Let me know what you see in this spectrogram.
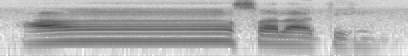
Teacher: حروف اخفا 15 ہیں، اور اخفا کے معنی آتے ہیں آواز کو ناک میں چھپا کر پڑھنا، یعنی یہ نون جو آیا ہے عن صلاتہم کہیں گے تو نون ظاہر ہو جائے گا، بلکہ ہم اس کو نون کی آواز کو چھپائیں گے۔ عن صلاتہم، عن یعنی نون کی آواز صاف طور پر ظاہر نہیں ہوگی بلکہ چھپ جائے گی۔ جیسے اردو میں اخفا کی مثال آسانی سے سمجھانے کے خاطر پنکھا جیسا کہتے ہیں، حالانکہ لکھتے ہیں پنکھا لیکن پڑھتے ہیں نون کو چھپا کر۔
